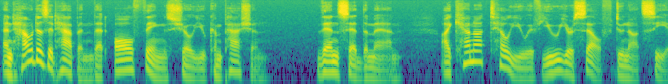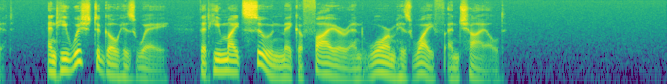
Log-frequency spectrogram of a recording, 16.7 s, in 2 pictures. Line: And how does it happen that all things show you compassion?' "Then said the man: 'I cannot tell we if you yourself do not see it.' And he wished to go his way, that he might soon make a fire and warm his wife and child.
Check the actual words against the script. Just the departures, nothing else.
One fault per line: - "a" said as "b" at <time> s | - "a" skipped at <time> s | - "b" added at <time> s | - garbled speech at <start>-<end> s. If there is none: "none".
- "we" said as "you" at 6.4 s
